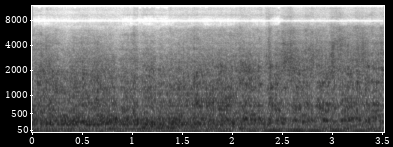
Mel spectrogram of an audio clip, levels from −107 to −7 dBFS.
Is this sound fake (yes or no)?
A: yes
